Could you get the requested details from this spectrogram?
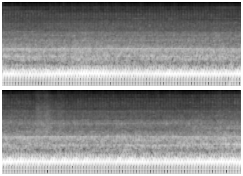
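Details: Turbocharged new-generation Subaru BRZ with bolt-on turbo kit, first cold start-up after two-day install, gauges for boost and AFR, no check engine light: deep, even idle holding a constant note with no knocks, ticks or hunting; healthy.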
